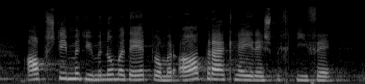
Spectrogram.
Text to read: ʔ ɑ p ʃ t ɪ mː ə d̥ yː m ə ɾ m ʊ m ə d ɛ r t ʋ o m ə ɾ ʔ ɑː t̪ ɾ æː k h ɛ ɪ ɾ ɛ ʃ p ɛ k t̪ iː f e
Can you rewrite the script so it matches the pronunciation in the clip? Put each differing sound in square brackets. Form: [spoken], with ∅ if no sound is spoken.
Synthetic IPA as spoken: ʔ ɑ p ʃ t ɪ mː ə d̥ yː m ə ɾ [n] ʊ m ə d ɛ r t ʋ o m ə ɾ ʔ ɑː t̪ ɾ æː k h ɛ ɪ ɾ ɛ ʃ p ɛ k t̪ iː f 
